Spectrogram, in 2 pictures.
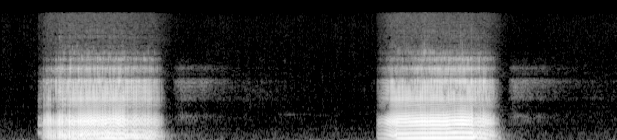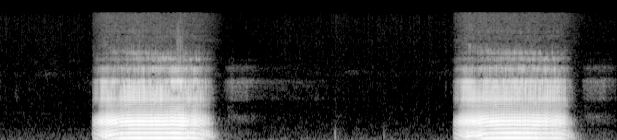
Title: ACTUAL SOUND OF A MAN SNORING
